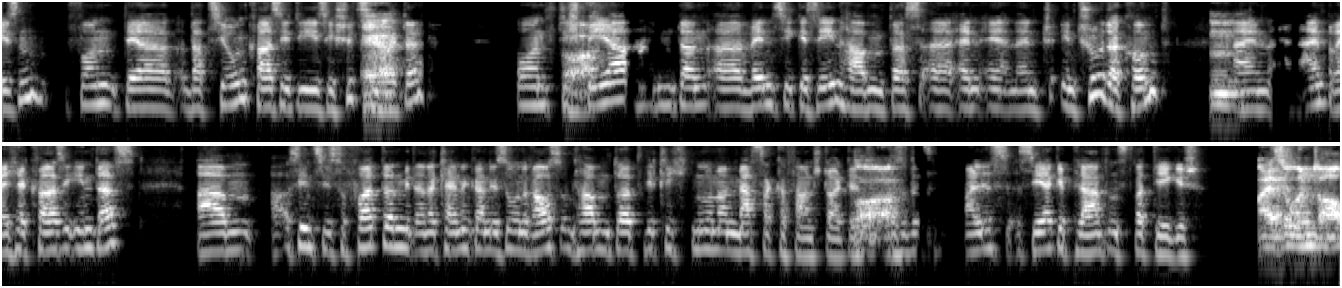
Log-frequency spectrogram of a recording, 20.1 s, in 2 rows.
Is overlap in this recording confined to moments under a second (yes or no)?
yes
